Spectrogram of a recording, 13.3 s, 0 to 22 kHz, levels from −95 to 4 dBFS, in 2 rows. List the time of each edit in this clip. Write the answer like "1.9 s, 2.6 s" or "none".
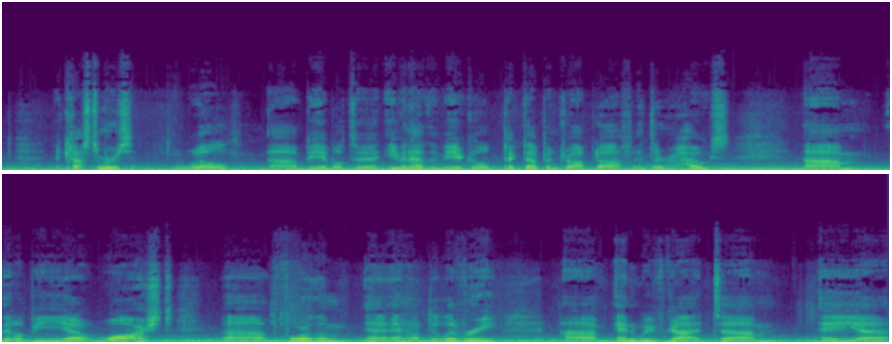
none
